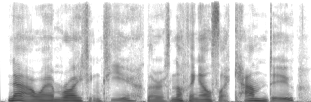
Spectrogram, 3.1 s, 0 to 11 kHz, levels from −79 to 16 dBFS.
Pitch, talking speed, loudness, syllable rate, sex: 165 Hz, 250 wpm, -18 LUFS, 3.6 syllables/s, female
